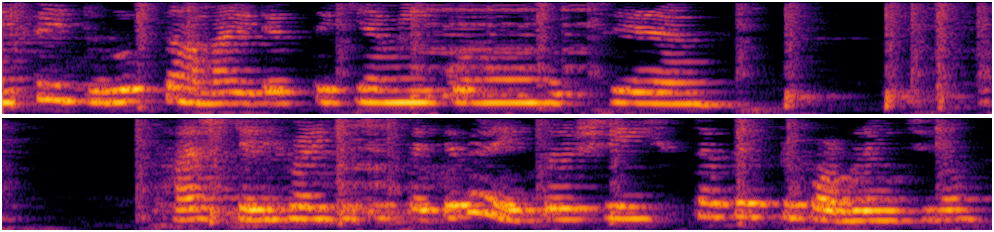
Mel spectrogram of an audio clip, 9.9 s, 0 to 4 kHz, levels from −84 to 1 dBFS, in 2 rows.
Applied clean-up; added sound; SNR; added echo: classical method WPE with log-MMSE.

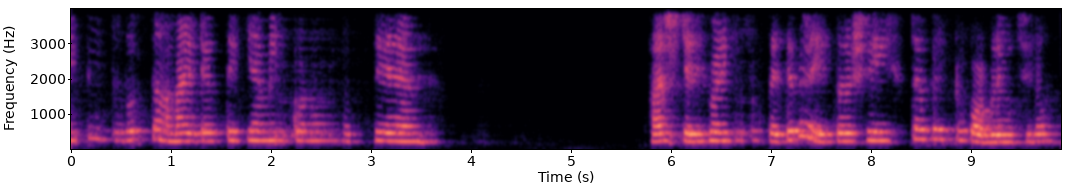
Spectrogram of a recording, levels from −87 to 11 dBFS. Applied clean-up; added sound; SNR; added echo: neural mask model DeepFilterNet 3.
